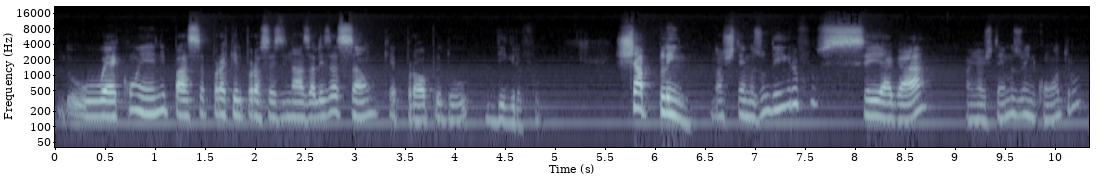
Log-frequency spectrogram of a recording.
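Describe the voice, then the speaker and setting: A man. He explains patiently and slowly repeats key words. Faint music plays underneath. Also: on the high side. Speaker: teacher. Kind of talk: grammar lesson.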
